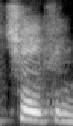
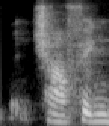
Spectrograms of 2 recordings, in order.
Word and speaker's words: chafing: This is called a chafing dish, chaffing dish, sometimes pronounced.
